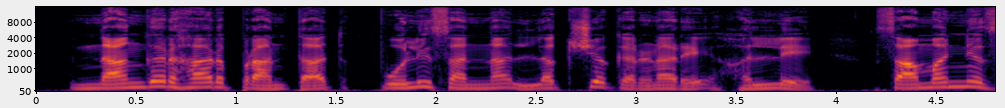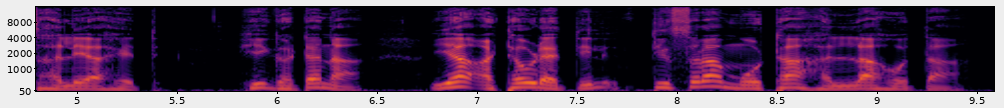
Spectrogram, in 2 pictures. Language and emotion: Marathi, neutral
